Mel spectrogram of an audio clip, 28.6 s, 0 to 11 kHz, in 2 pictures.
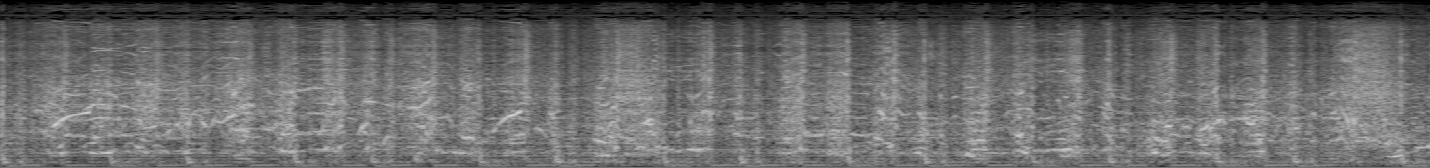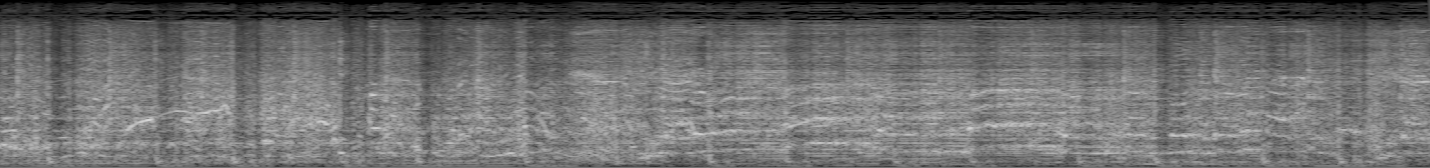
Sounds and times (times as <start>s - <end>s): Music: 0.0s - 28.6s.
